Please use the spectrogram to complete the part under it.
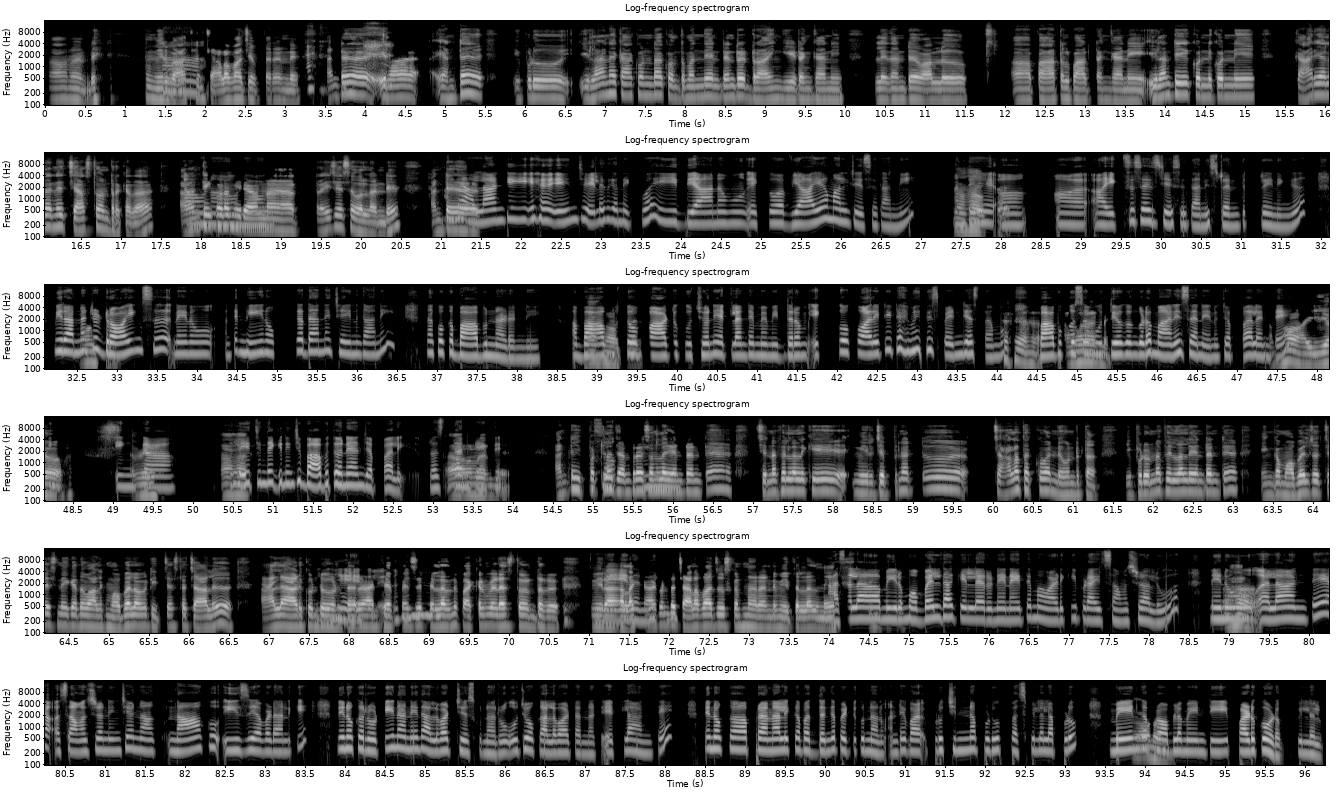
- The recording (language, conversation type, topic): Telugu, podcast, రోజూ చేసే చిన్న అలవాట్లు మీ సృజనాత్మకతకు ఎలా తోడ్పడతాయి?
- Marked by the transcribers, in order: giggle; chuckle; in English: "డ్రాయింగ్"; lip smack; in English: "ట్రై"; giggle; in English: "ఎక్ససైజ్"; in English: "స్ట్రెంథ్ ట్రైనింగ్"; in English: "ఆసమ్"; in English: "డ్రాయింగ్స్"; in English: "క్వాలిటీ"; laughing while speaking: "టైమైతే స్పెండ్ జేస్తాము"; in English: "స్పెండ్"; chuckle; other noise; other background noise; in English: "జనరేషన్‌లో"; in English: "సో"; chuckle; giggle; in English: "మొబైల్"; in English: "ఈజీ"; in English: "మెయిన్‌గా"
